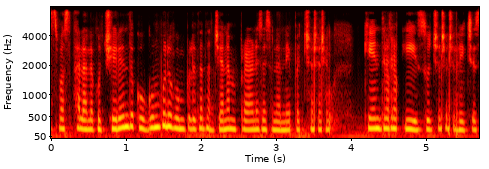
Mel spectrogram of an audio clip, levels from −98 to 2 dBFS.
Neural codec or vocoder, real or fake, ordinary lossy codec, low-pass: codec, 16 kHz, 2 kbps, X-Codec, WavLM features, trained on Multilingual LibriSpeech; fake; none; 7.2 kHz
